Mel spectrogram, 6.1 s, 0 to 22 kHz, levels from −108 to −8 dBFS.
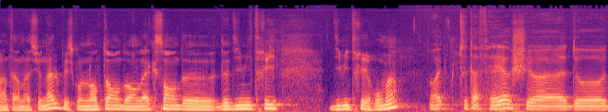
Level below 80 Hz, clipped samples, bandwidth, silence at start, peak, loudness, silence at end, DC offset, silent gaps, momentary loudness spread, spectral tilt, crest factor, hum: -50 dBFS; under 0.1%; 17 kHz; 0 s; -6 dBFS; -20 LUFS; 0 s; 0.3%; none; 8 LU; -7.5 dB/octave; 14 dB; none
